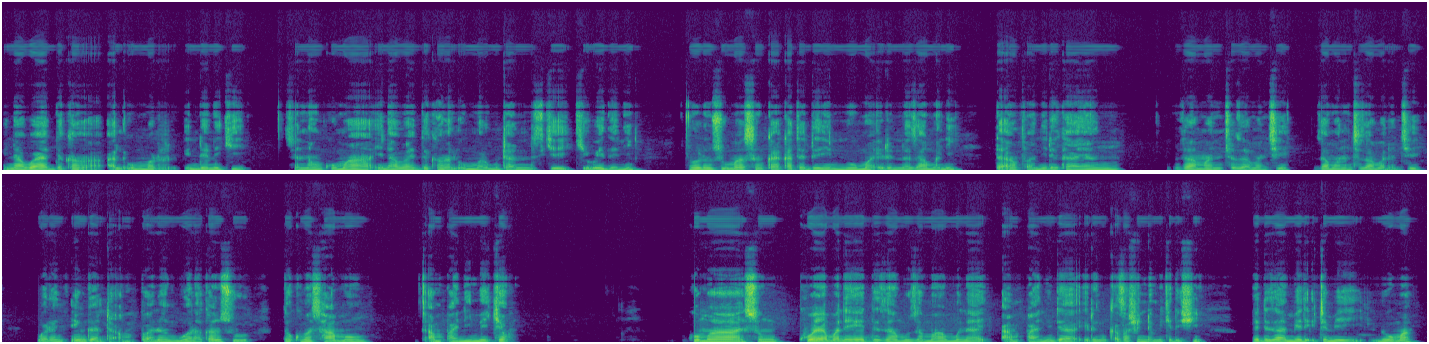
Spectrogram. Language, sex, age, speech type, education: Hausa, male, 15-29, spontaneous, tertiary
